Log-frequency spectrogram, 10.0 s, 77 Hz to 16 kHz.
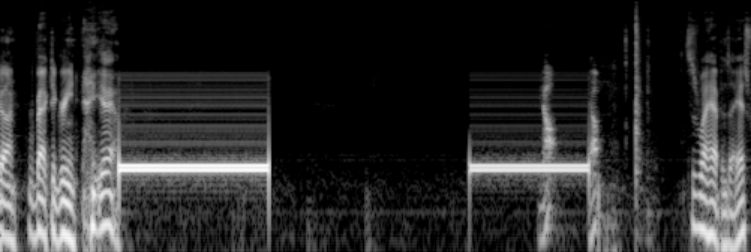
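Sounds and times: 
speech: 0.0 - 1.6, 7.9 - 8.1, 9.2 - 10.0
ringback tone of an outgoing telephone call: 1.6 - 3.6, 6.2 - 7.9.

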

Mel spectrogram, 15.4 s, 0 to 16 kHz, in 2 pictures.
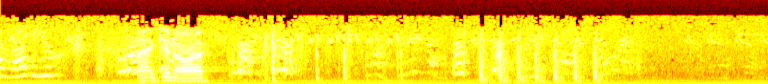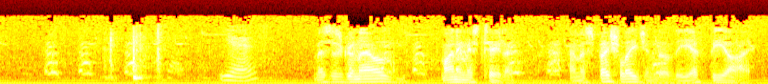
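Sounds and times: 
speech: 0.3 - 2.2, 9.9 - 15.3
firm sharp knocks on a trailer door: 2.6 - 6.2.

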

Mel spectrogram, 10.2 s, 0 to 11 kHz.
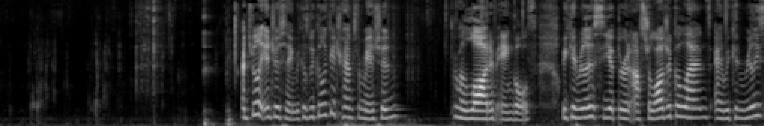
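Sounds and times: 
person sipping a drink from a glass: 0.0 - 3.0
speech: 3.2 - 5.5, 6.1 - 10.1.

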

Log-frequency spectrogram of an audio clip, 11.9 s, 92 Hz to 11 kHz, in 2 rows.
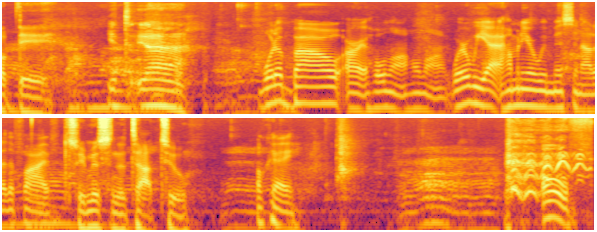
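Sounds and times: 
speech: 0.0 - 2.0, 2.6 - 7.9, 8.5 - 9.4, 11.4 - 11.8
dog growling while play-wrestling: 0.0 - 3.1, 5.5 - 9.0, 9.9 - 11.0
laughter: 11.0 - 11.8.

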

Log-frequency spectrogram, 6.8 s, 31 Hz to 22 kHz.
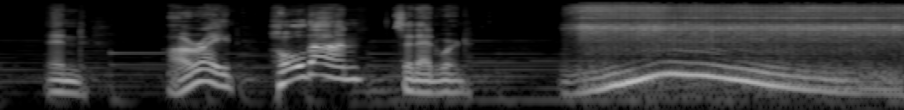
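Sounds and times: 
speech: 0.4 - 3.6, 4.2 - 4.8
monster truck engine revving: 4.2 - 6.7.

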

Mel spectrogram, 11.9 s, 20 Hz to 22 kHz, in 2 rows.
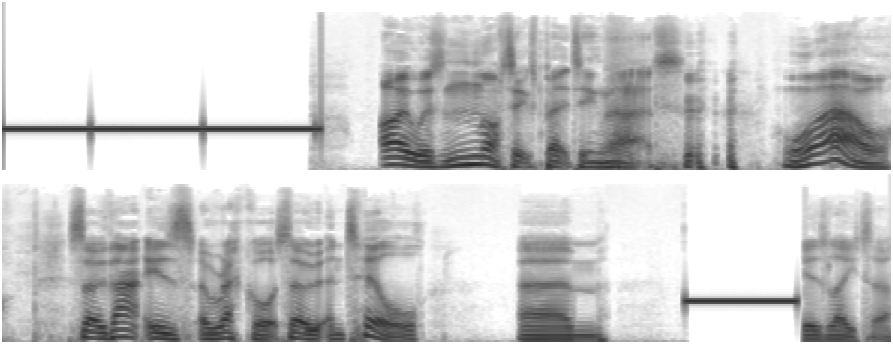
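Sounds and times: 
high-pitched censor beep bleeping out a word: 0.0 - 2.2, 10.5 - 11.3
speech: 2.5 - 8.8, 9.4 - 10.0, 11.3 - 11.8.

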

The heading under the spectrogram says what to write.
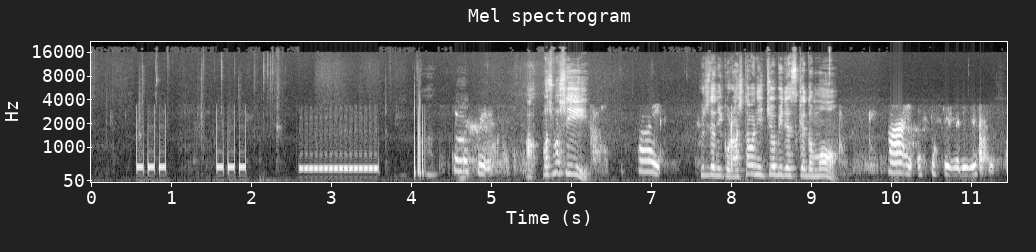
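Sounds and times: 
telephone tones as a call is connected: 1.6 - 2.0, 2.6 - 3.6
speech: 4.8 - 9.4, 10.0 - 11.4.

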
